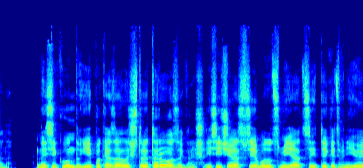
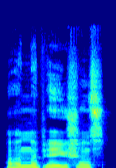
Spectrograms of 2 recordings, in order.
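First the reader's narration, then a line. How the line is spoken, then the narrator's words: Mutter. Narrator (Russian): пробормотал он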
